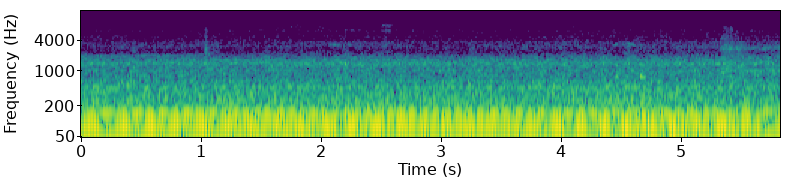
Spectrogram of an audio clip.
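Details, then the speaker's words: 2002 Mitsubishi Lancer, first startup after replacing ignition parts: low, uneven loping idle around two or three beats a second with the engine rocking back and forth; rough idle, cause unknown. "that's definitely the car rocking back and forth. I don't know what that's all about. Yeah, the car's definitely rocking back and forth."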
